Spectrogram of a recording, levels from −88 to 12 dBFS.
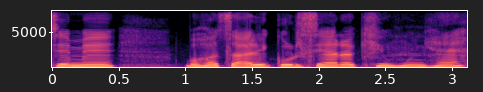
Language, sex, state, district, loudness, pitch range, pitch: Hindi, female, Jharkhand, Garhwa, -13 LUFS, 220-245 Hz, 230 Hz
